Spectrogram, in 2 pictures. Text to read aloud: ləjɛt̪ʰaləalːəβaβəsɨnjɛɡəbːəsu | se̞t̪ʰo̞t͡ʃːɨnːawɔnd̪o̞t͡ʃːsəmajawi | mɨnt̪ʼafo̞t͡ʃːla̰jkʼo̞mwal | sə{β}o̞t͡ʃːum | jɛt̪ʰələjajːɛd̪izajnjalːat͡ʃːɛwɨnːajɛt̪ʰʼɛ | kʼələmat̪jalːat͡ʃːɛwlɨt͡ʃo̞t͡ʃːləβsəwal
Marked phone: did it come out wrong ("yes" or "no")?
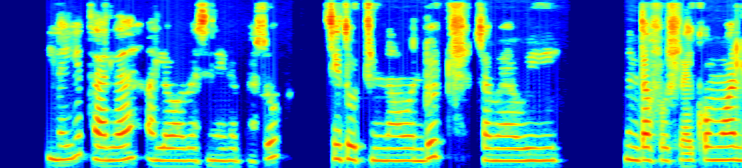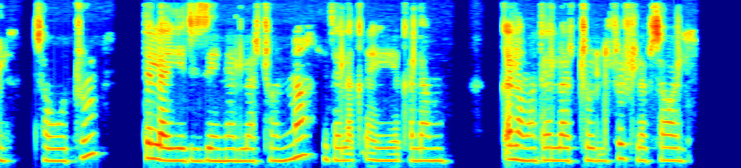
yes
